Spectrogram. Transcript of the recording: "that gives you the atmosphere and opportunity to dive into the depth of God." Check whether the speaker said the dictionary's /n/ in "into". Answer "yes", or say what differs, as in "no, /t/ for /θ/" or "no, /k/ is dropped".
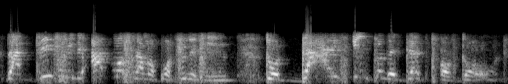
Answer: yes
